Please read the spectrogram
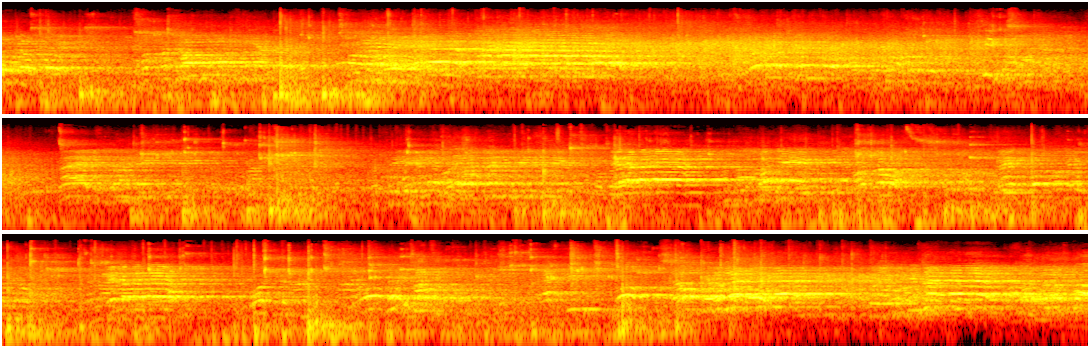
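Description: Futsal ball being kicked and bouncing on the hall's wooden court in play, with voices calling out across the hall.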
